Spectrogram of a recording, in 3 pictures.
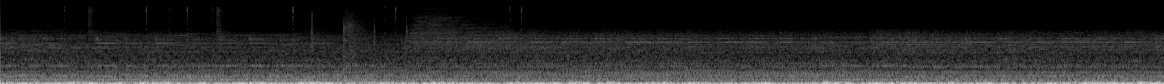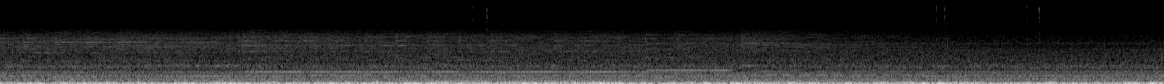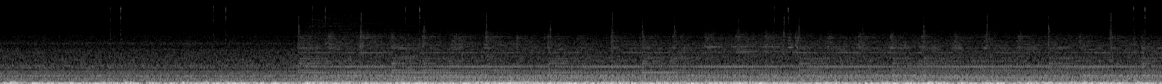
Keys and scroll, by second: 0.3 space.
